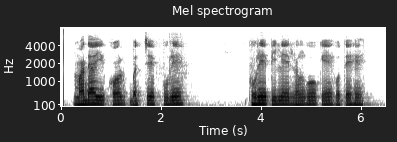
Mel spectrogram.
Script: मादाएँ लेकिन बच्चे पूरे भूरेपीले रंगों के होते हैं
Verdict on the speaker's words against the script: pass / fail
fail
